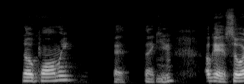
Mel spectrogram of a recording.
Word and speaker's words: Snoqualmie: it the school Army pass how do you pronounce this one snow qualmie Snoqualmie okay thank you okay so everything basically uh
